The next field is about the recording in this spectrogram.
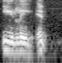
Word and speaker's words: Ely: And it looks like Eli, but she's really from Ely.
